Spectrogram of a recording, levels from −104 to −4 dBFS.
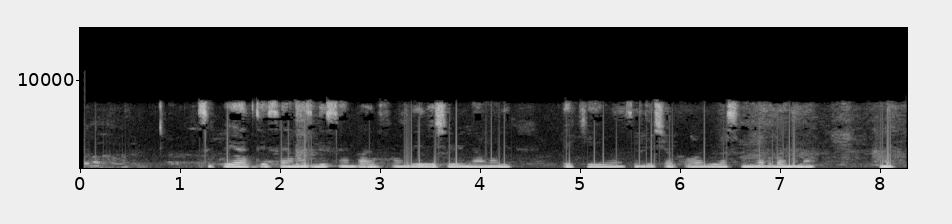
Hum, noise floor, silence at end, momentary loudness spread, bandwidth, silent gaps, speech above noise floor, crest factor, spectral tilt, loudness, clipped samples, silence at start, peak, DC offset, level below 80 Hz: none; -57 dBFS; 0.15 s; 14 LU; 8 kHz; none; 28 dB; 14 dB; -4.5 dB/octave; -30 LUFS; under 0.1%; 0.05 s; -16 dBFS; under 0.1%; -58 dBFS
